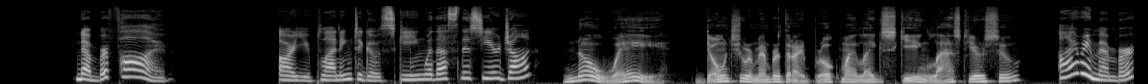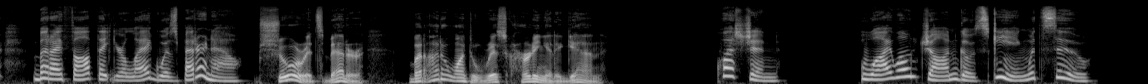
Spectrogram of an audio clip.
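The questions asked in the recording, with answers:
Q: Why won't John go skiing with Sue?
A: He doesn't want to risk hurting his leg again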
